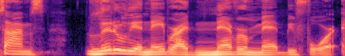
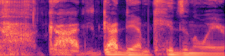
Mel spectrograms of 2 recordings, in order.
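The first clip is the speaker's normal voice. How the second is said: annoyed grumble; 6 semitones lower, 8 dB quieter than usual. Retold or imitated. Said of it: "be like".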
